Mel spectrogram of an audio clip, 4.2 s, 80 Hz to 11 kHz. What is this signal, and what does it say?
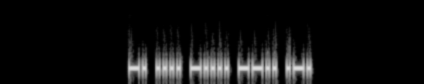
Morse code, heard as a keyed tone, about 36 wpm, 700 Hz. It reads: NH6ZR
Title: USA Call Signs - 5 Characters - 35wpm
